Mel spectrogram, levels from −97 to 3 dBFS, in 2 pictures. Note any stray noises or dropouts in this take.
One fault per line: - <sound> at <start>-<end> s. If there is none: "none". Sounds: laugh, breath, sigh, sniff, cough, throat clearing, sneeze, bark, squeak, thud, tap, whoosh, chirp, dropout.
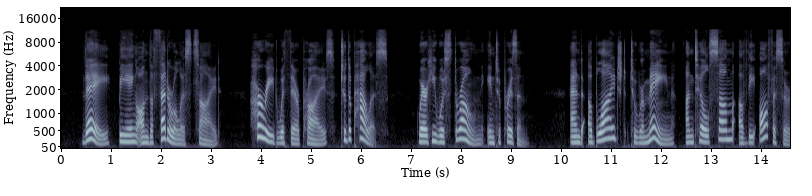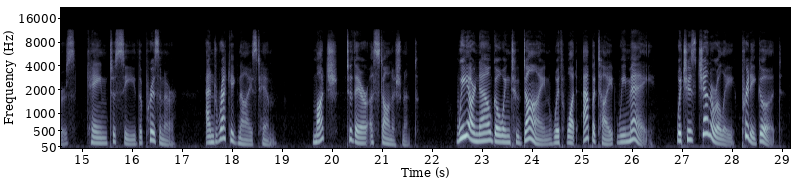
none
